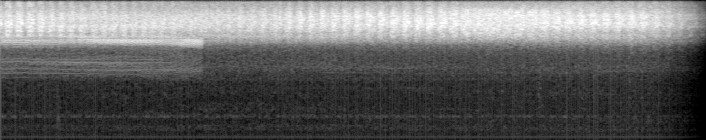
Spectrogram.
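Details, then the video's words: Cypriot black cicadas produce a continuous high, pulsing buzz at about three beats per second, joined early by a fainter steady whine, before the sound cuts off abruptly. "Cypriot black cicadas/zypriotische schwarze Zikaden"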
